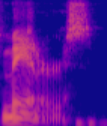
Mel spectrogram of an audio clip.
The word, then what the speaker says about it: MANRS: There's a group that's been formed called the Mutually Agreed Norms for Routing Security, MANRS, which means this group really wanted their name to be pronounced Manners.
